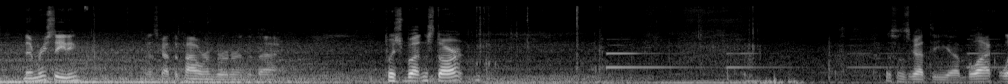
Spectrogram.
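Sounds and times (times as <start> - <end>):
low rumble: 4.9 - 8.2
electronic warning tone: 6.1 - 9.0, 9.6 - 10.0.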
